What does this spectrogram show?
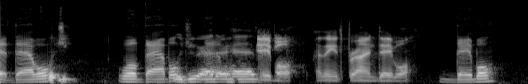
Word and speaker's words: Daboll: But last year Brian Daboll, I don't know, Ty, look it up.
